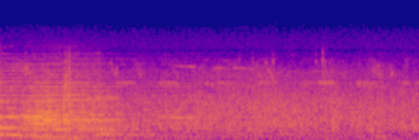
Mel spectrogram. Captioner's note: birds chirping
